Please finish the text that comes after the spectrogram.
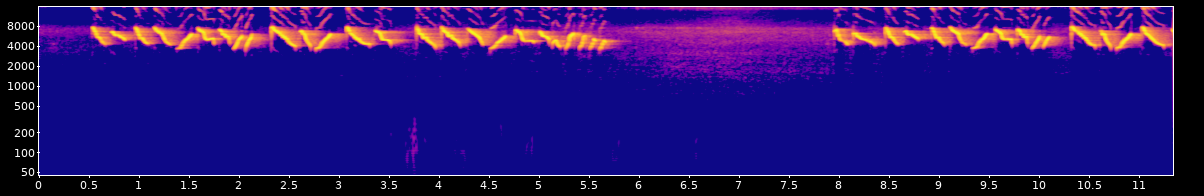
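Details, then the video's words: Male Oriental white-eye singing its fighting song to draw answers from other birds: long runs of sharp high slurred notes falling in pitch, delivered about twice a second, broken by a two-second gap before another run. "suara pleci fighter yang lain pasti nyaut !!!"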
